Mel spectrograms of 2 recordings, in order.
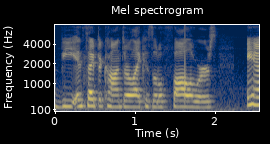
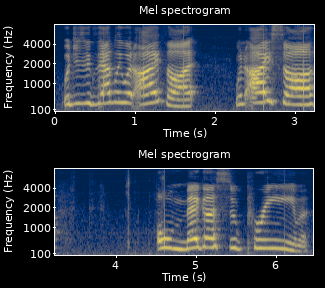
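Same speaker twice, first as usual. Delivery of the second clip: excited disbelief; 5 semitones higher than usual. Real, not acted. Excited recall of surprise.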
